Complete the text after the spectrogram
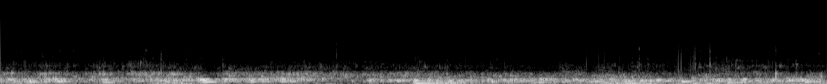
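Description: Bubbles gurgle as swimmers kick their fins underwater.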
